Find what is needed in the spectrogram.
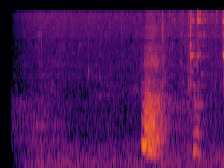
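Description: A dog barks once, sharply, about one and a half seconds in, with a smaller sound just before the end.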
